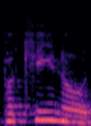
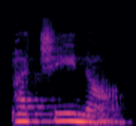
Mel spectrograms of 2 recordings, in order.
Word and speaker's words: Pacino: correctly they weren't saying pakino they weren't saying pasino he strasbord knew to pronounce his name Al Pacino and he felt as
